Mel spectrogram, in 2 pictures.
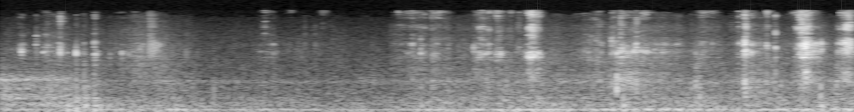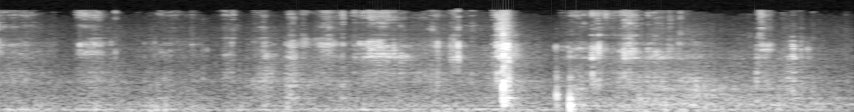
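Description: Faint crinkling and rustling of paper being handled and folded around a small stone, with scattered small ticks and one sharper click about seven seconds in.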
